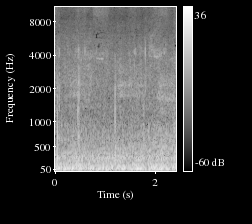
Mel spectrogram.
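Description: Wind buffeting the microphone: a loud, steady low rumble, with a few faint ticks over it.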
